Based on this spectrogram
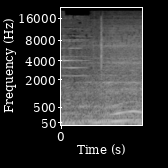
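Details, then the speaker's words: Peugeot 607 V6 ES9J4S (Z8 phase 1) idling with a low moaning whine rising slightly in pitch from a noisy power steering pump, not the water pump; needs fixing before it fails completely. "Yeah, the power steering is noisy. The power steering pump is noisy, so then they have to sort that one out before it fails completely."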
